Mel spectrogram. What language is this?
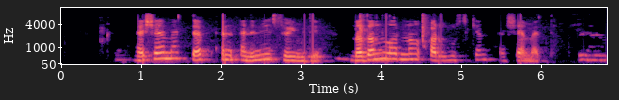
Uyghur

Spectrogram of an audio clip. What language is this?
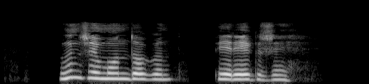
Mari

